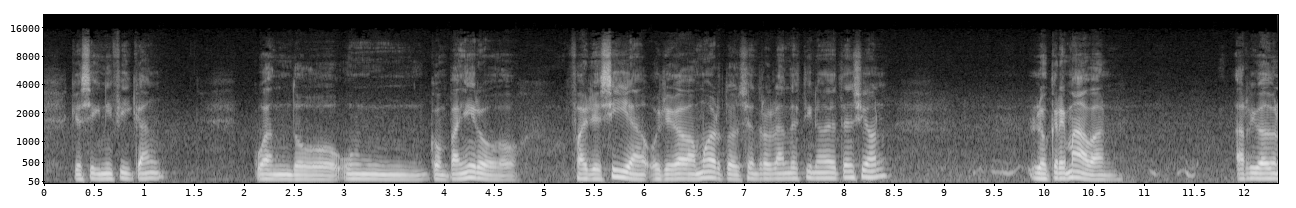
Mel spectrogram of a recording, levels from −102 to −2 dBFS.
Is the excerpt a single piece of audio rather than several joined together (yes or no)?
yes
